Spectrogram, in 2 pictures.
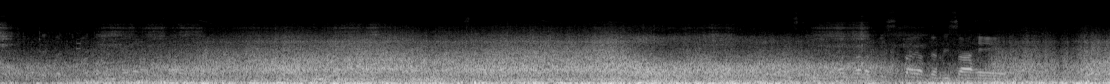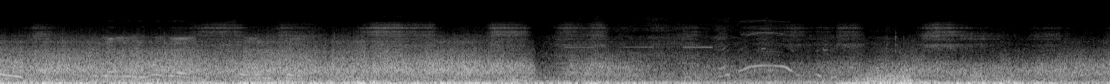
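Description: Strong wind rushes and buffets loudly throughout.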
